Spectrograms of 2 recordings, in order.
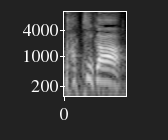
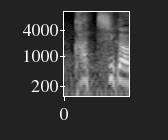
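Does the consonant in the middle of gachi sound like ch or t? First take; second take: t; ch. First: The second syllable starts with a t sound. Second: The second syllable starts with a ch sound. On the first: The speaker calls it wrong. "이런 친구 없죠" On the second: The speaker calls it right. "같이 가 그래"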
